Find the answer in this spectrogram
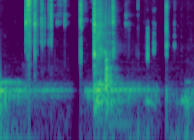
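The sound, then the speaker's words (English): A beer can is cracked open: sharp clicks and a short hissing burst of released gas, then a few lighter clicks over a faint low hum. “since you're not going to crack your beer, I'll crack mine.”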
